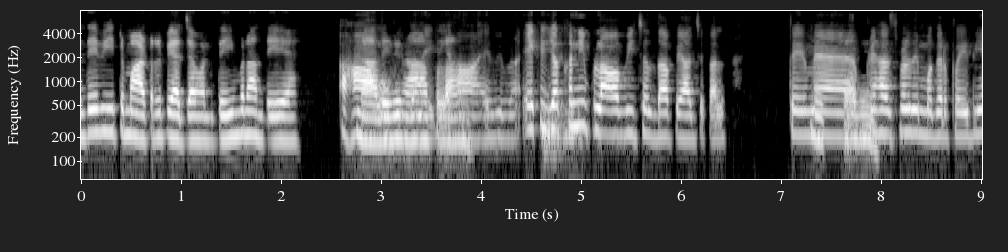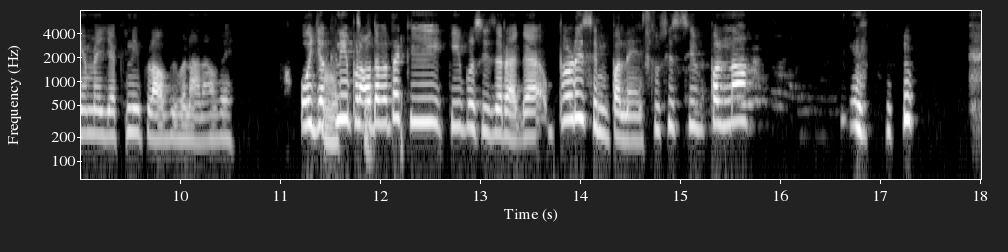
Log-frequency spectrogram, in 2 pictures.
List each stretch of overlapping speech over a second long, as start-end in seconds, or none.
none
